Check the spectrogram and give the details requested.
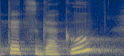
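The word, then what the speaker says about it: Tetsugaku (哲学): Alors donc vous avez ce composé qui se prononce en japonais Tetsugaku euh, et en chinois Zhe hein, et euh, qui signifie littéralement donc Xue, euh, l'étude de Zhe, c'est-à-dire donc de la sagesse.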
